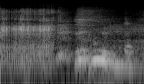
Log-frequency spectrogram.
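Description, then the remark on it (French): A voice imitates dry leaves crunching in the woods at Tervuren at this time of year, with a breathy, crackly hiss lasting about half a second, then shifts into a short, low, voiced rumble. “Et les feuilles qui craquent à cette époque-ci de l'année, tu sais?”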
